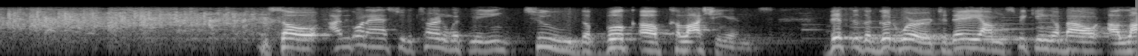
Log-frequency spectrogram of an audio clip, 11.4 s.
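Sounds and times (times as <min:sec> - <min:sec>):
church congregation applauding during a service: 0:00.0 - 0:03.0
speech: 0:02.6 - 0:07.7, 0:08.3 - 0:11.3.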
